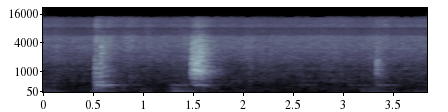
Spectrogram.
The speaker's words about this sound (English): So now the onions are getting translucent. They're getting a little bit of colour to them, which is great. Because I'm using a big pan, it's a lot easier.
